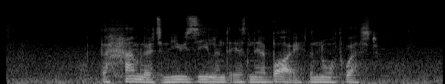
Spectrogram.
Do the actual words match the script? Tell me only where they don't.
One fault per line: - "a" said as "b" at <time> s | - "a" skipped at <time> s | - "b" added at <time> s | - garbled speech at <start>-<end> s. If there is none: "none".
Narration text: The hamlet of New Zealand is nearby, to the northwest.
- "of" skipped at 1.6 s
- "to" skipped at 3.0 s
